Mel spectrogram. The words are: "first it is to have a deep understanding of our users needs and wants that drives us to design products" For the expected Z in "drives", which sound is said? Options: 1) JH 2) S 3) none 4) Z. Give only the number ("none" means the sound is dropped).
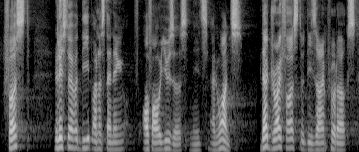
3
